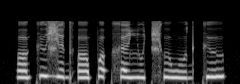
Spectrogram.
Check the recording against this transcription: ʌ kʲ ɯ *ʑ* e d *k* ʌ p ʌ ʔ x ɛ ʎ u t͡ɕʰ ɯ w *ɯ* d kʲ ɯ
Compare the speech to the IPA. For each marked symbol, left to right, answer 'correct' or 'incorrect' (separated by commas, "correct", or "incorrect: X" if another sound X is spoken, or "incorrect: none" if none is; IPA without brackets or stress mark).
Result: correct, incorrect: ʔ, incorrect: u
